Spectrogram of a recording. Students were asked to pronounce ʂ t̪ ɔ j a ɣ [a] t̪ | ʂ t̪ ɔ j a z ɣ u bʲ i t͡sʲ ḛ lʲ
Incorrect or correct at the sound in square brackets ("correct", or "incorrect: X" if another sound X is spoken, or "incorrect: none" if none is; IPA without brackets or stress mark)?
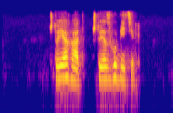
correct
